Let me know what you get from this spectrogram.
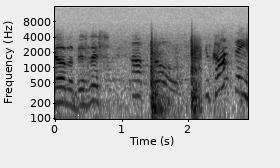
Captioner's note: chopping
